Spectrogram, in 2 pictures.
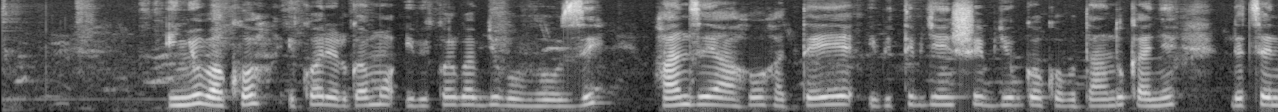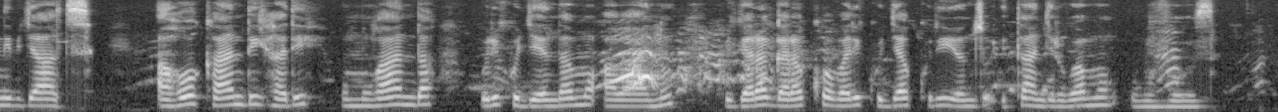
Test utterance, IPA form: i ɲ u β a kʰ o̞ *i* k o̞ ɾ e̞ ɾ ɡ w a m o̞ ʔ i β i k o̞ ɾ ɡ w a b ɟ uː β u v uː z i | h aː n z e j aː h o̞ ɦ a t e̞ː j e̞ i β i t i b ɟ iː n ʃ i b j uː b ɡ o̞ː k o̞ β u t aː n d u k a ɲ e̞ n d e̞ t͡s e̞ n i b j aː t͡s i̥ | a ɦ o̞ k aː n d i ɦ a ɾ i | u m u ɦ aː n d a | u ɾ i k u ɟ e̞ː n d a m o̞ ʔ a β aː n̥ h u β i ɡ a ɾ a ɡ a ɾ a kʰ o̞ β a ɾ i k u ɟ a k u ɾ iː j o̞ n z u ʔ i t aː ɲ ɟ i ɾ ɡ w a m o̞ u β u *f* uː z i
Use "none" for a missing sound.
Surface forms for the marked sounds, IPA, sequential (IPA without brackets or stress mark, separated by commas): i, v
